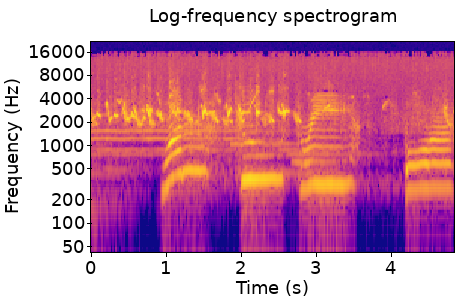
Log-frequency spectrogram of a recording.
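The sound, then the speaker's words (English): A busy chorus of seven baby birds that cannot yet fly, chirping in a nest fallen from a tree: rapid, high twittering throughout, mixed with longer, lower peeping calls that swoop upward and hold, fairly loud with brief pauses. “And in the nest were seven little birds who did not know how to fly.”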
